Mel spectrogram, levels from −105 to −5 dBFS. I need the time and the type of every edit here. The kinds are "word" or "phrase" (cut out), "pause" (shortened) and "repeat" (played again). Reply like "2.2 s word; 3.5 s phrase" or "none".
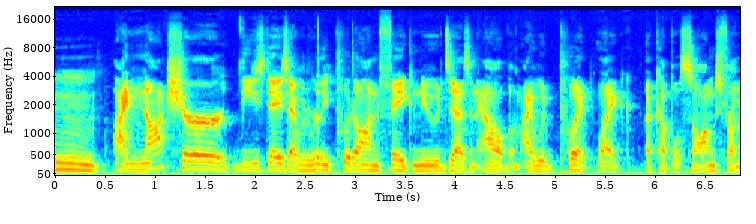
none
